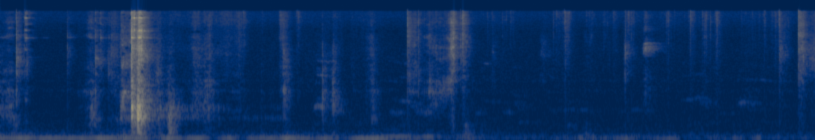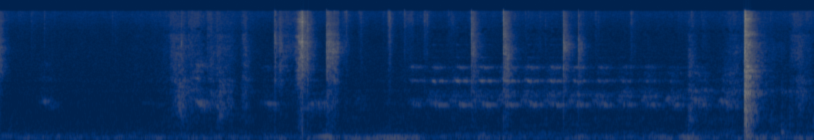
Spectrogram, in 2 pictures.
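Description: Small kitchen handling sounds: a pastry wheel cutting slits in puff pastry on a wooden board, with a sharp knock about two seconds in. Then a spoon scraping and dabbing soft cheese onto the pastry, with scattered clicks and a short knock near the end.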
